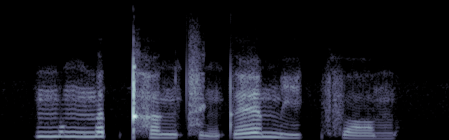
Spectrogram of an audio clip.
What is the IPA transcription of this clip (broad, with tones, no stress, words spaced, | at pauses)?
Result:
mʊ˥ŋn̪ɐ˥t̚kʰɐ˧ŋ t͡sɪ˨˩ŋt̪ɛː˥ miː˨˥k̚ fɔː˨m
